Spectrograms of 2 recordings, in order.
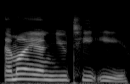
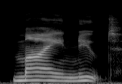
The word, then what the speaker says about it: minute: This one depends on stress. Right. Stress on the first syllable, M-I-N-U-T. That's the unit of time, 60 seconds. Stress on the second syllable, minute. That's the adjective, meaning very, very small.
